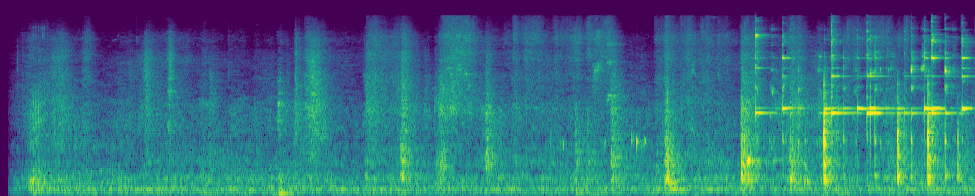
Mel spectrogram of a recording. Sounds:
liquid
glass

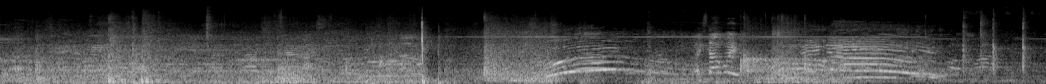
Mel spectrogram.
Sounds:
bowling impact

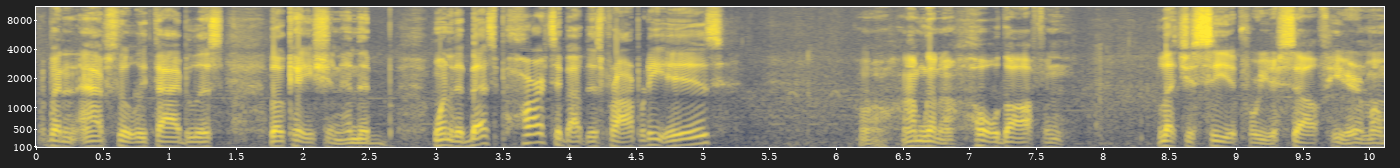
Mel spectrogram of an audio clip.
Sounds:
speech

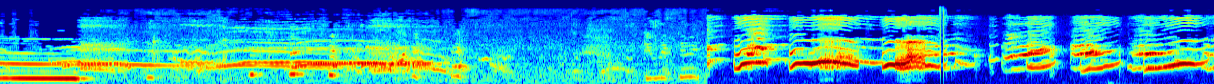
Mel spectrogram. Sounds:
dog howling

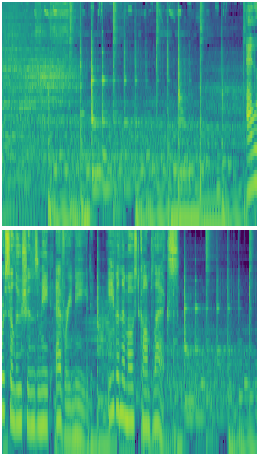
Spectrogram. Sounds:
music
speech

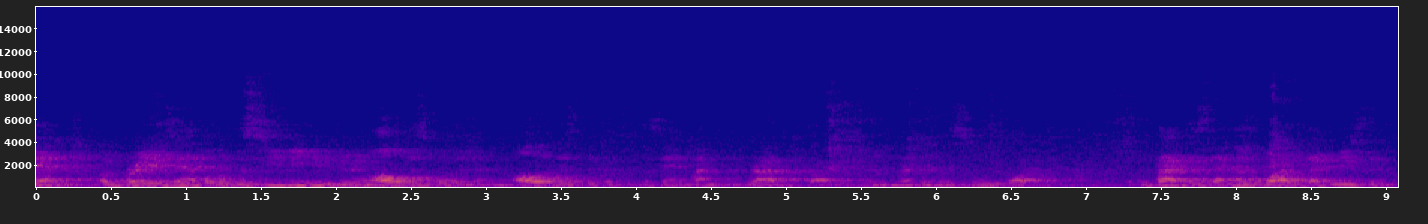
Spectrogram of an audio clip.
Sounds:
speech

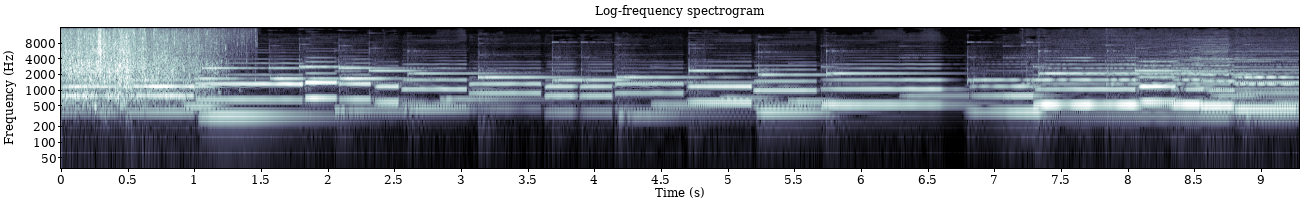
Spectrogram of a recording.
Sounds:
music

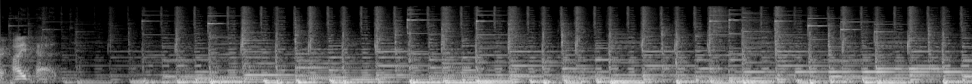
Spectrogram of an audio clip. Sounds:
speech
music

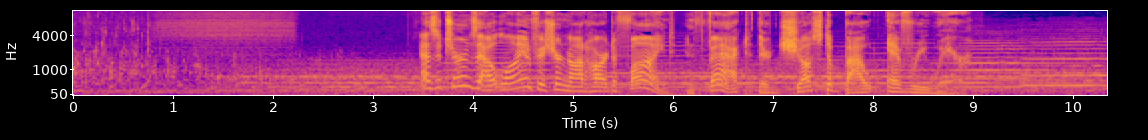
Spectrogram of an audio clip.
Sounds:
music
speech

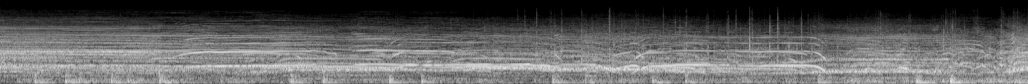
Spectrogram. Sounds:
outside, urban or man-made
music

